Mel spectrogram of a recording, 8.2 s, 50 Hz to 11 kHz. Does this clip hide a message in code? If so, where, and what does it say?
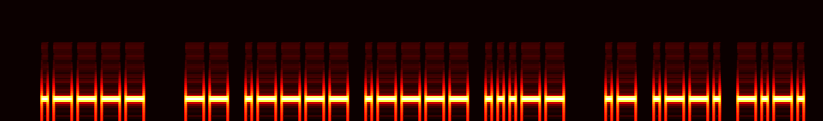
Yes: Morse code from 0.4 to 8.0 s, heard as a keyed tone, about 20 wpm, 550 Hz. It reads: 1 M113 APC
